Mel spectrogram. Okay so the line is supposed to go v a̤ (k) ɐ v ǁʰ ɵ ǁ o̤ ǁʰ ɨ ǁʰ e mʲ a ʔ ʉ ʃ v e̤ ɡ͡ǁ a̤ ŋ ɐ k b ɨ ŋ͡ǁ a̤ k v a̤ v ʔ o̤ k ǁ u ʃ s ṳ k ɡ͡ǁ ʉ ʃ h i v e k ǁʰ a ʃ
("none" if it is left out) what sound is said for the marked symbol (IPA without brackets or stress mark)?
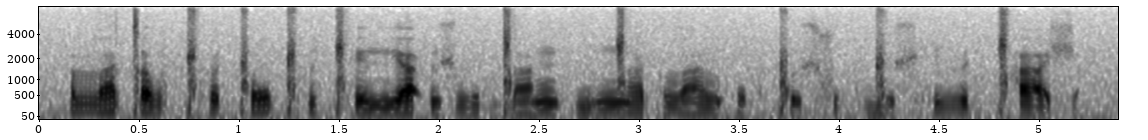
ǀ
